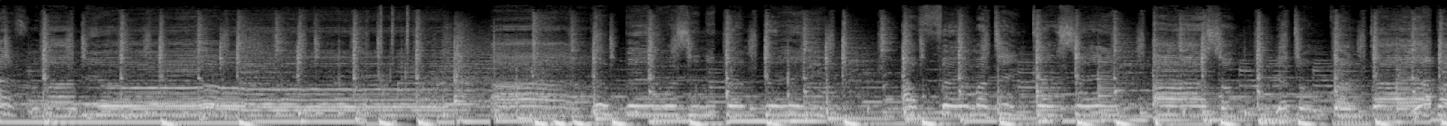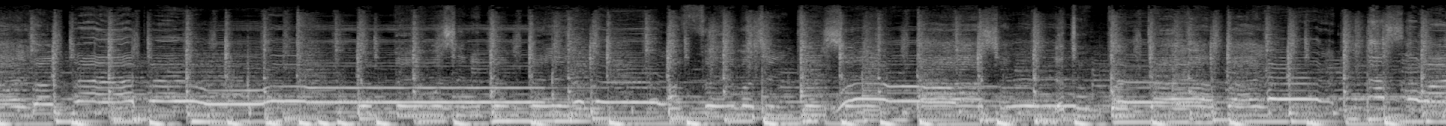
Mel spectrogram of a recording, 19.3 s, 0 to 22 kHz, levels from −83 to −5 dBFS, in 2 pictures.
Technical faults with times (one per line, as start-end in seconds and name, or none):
2.43 compressed frames skipped
7.71 compressed frames skipped
9.53-9.56 compressed frames skipped
11.53-11.56 compressed frames skipped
